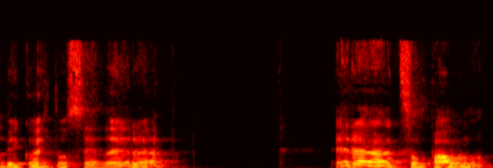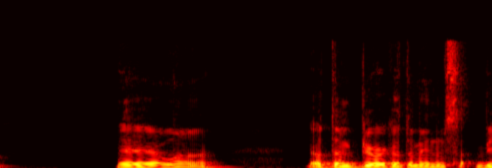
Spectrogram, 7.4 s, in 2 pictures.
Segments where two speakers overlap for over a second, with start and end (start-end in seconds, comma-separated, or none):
none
